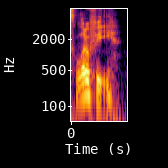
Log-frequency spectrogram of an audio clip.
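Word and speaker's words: slofie: on iphone 11 so if you ever wanted to use the word slo-mo and selfie together it's pronounced slow fee this is kind of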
